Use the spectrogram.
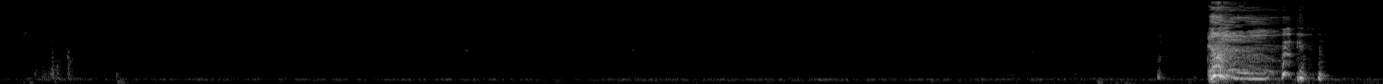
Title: rest of the afternoon cough, the video is a bit old, im posting it just now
